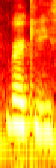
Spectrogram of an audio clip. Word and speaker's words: Berkeley: ¿Y cómo fue tu tiempo en Berkeley? ¿Lo pronuncio bien? – Berkeley, sí. Berkeley. Está bien.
